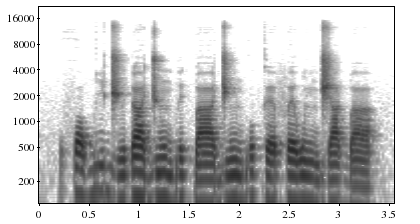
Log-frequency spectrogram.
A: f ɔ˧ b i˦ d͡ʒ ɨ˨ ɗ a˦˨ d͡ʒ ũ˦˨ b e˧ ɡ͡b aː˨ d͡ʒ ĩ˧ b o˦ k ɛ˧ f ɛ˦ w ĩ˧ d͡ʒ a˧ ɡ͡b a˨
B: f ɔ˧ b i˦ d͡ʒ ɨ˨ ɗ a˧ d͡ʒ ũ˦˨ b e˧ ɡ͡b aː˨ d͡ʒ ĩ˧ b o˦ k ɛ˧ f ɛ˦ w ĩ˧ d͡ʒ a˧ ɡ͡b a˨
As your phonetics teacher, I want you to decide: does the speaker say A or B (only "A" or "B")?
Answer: A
